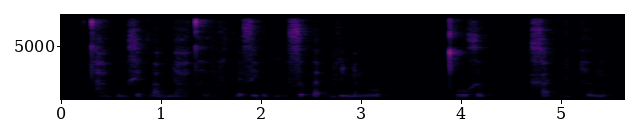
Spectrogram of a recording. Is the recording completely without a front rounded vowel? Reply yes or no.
yes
